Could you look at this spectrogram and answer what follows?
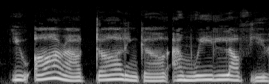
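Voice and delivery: plain reading voice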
